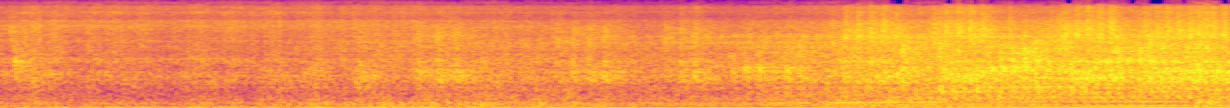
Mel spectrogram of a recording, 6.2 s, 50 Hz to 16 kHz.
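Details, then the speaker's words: 1986 Mazda B2000 idling after Marvel Mystery Oil and a new valve cover gasket: a rough idle with an uneven slapping knock; it then revved really high and threw a rod through the block. "well I pulled it out of the garage and I was letting it idle and uh we've got a pretty pretty big problem here uh threw a rod right through through the block"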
